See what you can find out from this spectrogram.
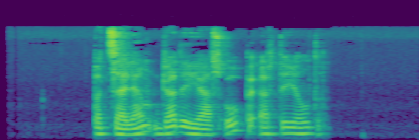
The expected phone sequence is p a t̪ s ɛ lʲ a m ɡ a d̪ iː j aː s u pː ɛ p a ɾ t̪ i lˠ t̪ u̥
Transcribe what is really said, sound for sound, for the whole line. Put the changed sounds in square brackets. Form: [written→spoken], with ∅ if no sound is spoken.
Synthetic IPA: p a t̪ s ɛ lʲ a m ɡ a d̪ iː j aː s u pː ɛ [p→ʔ] a ɾ t̪ i lˠ t̪ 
